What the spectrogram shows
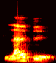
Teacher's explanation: ini kan baladi ya ketika wasal Dibaca tapi kalau diwaakaf diberhentikan maka huruf Dal jadi memantul karena Dal posisinya di sini berada di akhir ayat maka ketika diwakafkan pada akhir ayat ini disebut qqalah Kubro pantulannya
